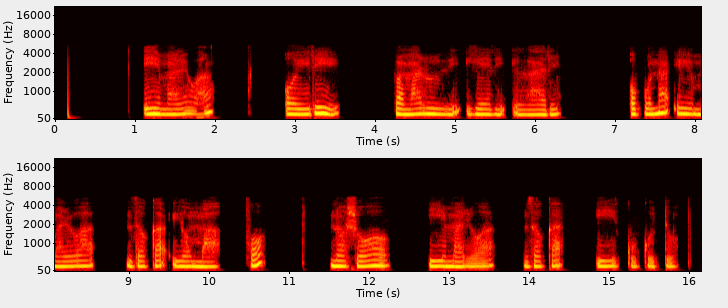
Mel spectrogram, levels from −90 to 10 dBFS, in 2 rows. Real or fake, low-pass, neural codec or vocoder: real; 5.4 kHz; none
